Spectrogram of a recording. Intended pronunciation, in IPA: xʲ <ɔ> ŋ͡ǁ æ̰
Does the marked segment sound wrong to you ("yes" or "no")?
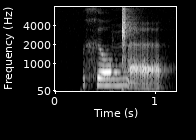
no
